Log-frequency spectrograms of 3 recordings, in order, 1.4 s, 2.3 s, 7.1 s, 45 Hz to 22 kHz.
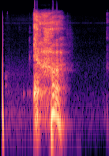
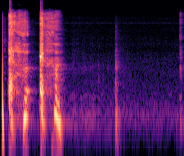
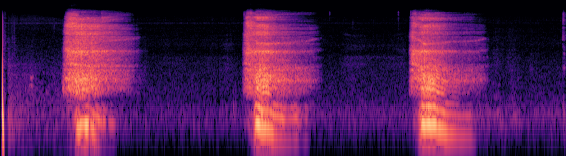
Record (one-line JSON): {"three_cough_length": "1.4 s", "three_cough_amplitude": 32716, "three_cough_signal_mean_std_ratio": 0.41, "cough_length": "2.3 s", "cough_amplitude": 32768, "cough_signal_mean_std_ratio": 0.3, "exhalation_length": "7.1 s", "exhalation_amplitude": 16893, "exhalation_signal_mean_std_ratio": 0.39, "survey_phase": "beta (2021-08-13 to 2022-03-07)", "age": "65+", "gender": "Female", "wearing_mask": "No", "symptom_none": true, "smoker_status": "Never smoked", "respiratory_condition_asthma": false, "respiratory_condition_other": false, "recruitment_source": "REACT", "submission_delay": "3 days", "covid_test_result": "Negative", "covid_test_method": "RT-qPCR", "influenza_a_test_result": "Negative", "influenza_b_test_result": "Negative"}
